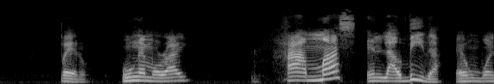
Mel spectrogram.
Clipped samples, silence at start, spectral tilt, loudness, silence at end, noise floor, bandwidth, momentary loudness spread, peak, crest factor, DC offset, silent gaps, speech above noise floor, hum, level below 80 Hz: under 0.1%; 0.6 s; -4 dB/octave; -24 LUFS; 0 s; -68 dBFS; 12 kHz; 10 LU; -4 dBFS; 20 dB; under 0.1%; none; 44 dB; none; -62 dBFS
